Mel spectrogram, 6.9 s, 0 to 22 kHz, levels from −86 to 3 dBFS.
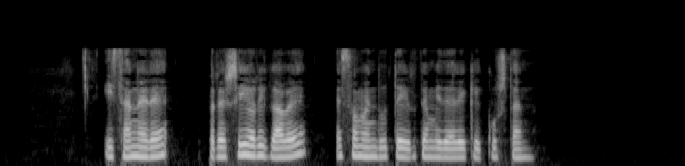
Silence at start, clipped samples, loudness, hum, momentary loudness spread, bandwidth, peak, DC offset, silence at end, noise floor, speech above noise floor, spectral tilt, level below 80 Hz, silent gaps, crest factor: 0.85 s; under 0.1%; -25 LUFS; none; 13 LU; 7.8 kHz; -8 dBFS; under 0.1%; 1.55 s; -87 dBFS; 63 dB; -5.5 dB/octave; -64 dBFS; none; 18 dB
